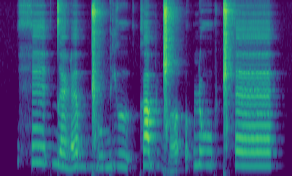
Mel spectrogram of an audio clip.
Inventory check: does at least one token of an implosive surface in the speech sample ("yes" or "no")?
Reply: no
